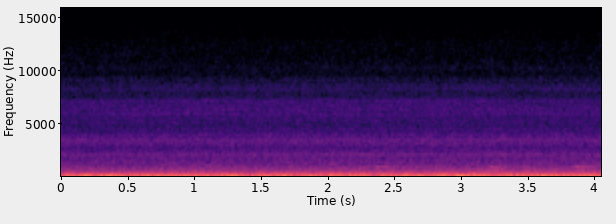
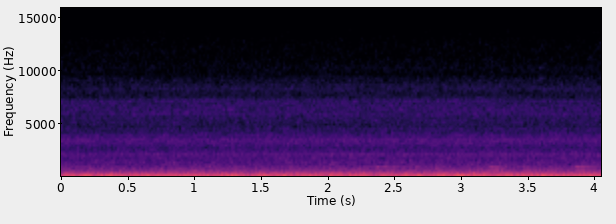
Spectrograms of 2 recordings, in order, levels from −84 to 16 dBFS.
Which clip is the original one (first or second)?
second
